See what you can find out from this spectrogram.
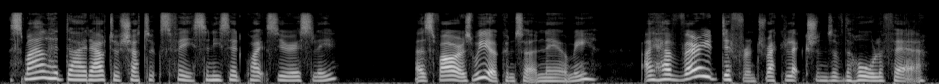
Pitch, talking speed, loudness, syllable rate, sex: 205 Hz, 185 wpm, -19 LUFS, 5.8 syllables/s, female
